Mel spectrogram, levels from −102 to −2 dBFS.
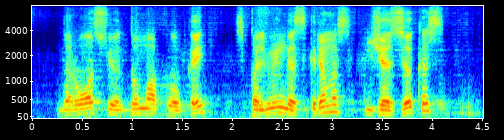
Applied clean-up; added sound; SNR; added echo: neural separator model SepFormer DNS4.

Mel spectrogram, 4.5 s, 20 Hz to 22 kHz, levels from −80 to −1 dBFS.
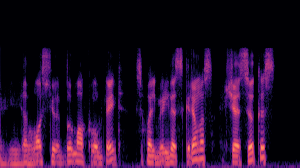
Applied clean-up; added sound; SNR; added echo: neural diffusion model UNIVERSE++.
